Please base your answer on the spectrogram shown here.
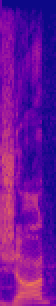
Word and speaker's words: Jean: My name is Jean, spelled like Gene.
